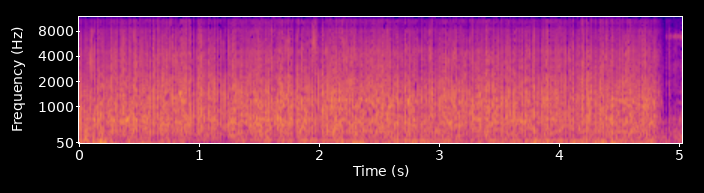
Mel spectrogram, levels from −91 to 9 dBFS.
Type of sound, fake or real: fake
